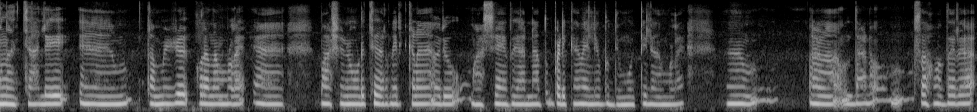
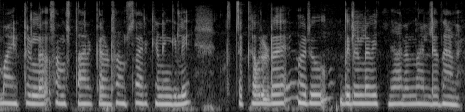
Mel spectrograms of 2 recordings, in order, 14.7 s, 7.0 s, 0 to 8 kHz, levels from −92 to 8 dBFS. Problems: low volume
